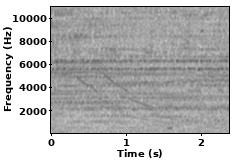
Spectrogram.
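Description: Dense experimental electronic noise collage of several music tracks layered at once: steady drones and high sustained tones, with a few slow falling pitch glides and a short blip about one and a half seconds in.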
